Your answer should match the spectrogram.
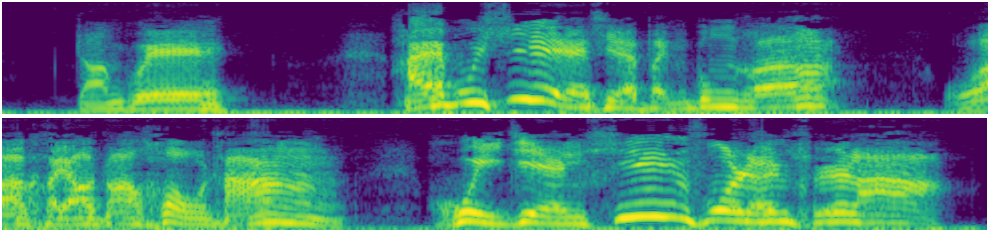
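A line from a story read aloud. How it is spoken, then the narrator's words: Loud laughter. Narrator (Chinese): 随后他大笑几声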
